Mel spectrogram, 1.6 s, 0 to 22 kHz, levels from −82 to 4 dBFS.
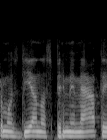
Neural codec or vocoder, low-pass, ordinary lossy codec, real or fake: none; 7.2 kHz; Opus, 16 kbps; real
